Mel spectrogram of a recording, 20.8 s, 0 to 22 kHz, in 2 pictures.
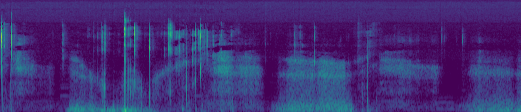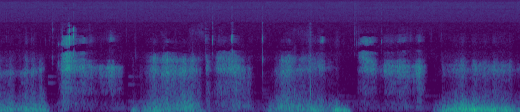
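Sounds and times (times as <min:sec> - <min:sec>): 
soft clicks and mouth noises: 0:00.0 - 0:00.4, 0:01.2 - 0:04.7
warm breaths right by the ear: 0:00.0 - 0:20.8.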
